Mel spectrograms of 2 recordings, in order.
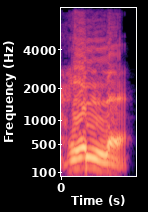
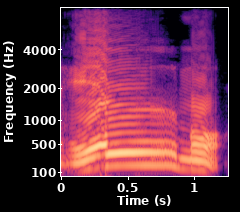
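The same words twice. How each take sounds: First: "hil" released with a small echo after the L; "hil" with a rebound on the final L; bouncing L mistake. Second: "hilmu" with a held L running smoothly into mu; slow "hilmu", L sustained; no bounce. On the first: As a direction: show the wrong "hil", L bouncing off. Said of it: "ada pantulan. Tidak dibaca hil". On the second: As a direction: hold the L in "hilmu" without a rebound. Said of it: "Tidak dibaca hil. Namun hilmu". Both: Shown as a demonstration.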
